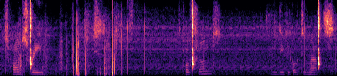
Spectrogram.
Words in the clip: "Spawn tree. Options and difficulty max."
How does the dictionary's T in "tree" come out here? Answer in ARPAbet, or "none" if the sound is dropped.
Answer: S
